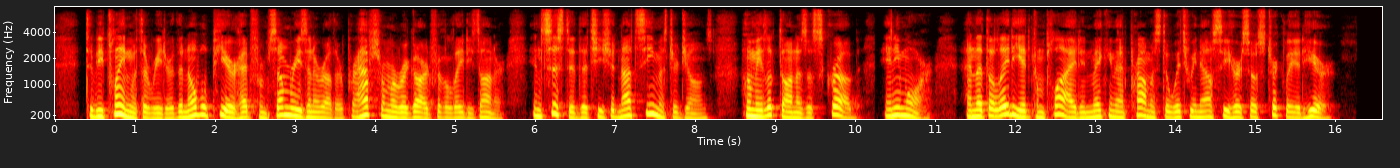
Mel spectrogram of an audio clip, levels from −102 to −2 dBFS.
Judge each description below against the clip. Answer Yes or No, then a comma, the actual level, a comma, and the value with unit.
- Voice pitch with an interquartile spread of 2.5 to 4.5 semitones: No, average, 4.9 semitones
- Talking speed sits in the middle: No, fast, 210 wpm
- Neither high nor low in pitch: Yes, medium, 145 Hz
